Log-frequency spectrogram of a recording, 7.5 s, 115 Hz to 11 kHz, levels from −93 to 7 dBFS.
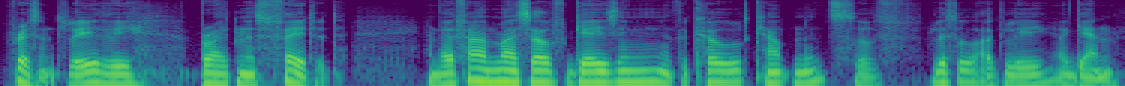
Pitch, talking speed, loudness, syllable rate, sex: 120 Hz, 135 wpm, -19 LUFS, 4.7 syllables/s, male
